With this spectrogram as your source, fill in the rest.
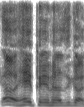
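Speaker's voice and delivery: bright, cheerful voice. Retelling a TV scene where Derek greets a neighbor: cheerful Derek from Shrinking voice. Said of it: "with such, like, a happiness in his face".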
